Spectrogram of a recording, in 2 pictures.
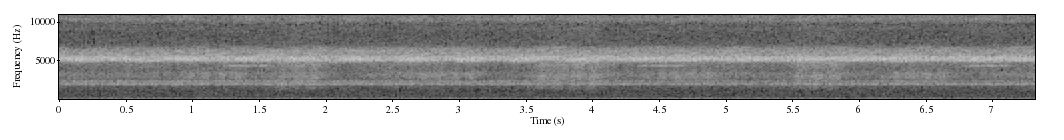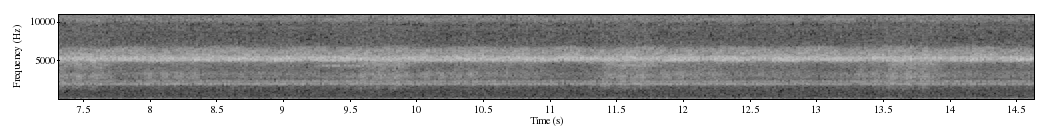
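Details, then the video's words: Chorus of crickets chirping: a continuous shrill, high-pitched ringing drone with brighter pulsing bursts that swell roughly every two seconds, over a soft low rumble of background noise. "Crickets chirping"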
